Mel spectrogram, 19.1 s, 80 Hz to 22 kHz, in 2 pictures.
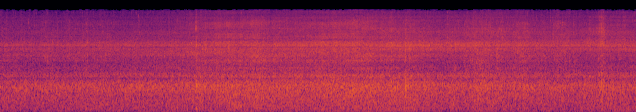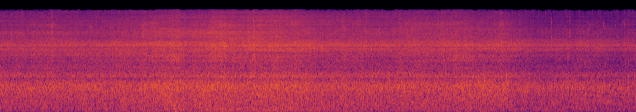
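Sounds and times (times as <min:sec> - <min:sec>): whitewater rapids roaring: 0:00.0 - 0:19.0.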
